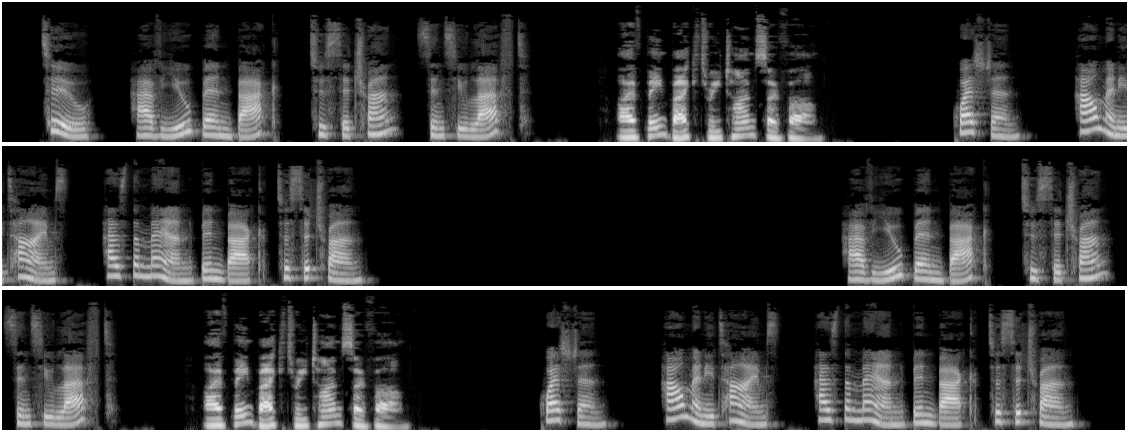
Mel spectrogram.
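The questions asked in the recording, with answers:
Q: How many times has the man been back to Sichuan?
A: 3 times.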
